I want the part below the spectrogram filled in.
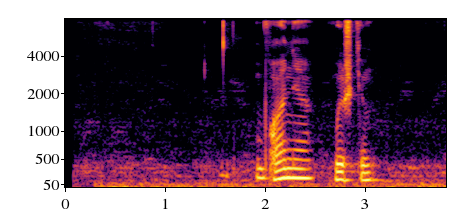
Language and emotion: Russian, neutral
